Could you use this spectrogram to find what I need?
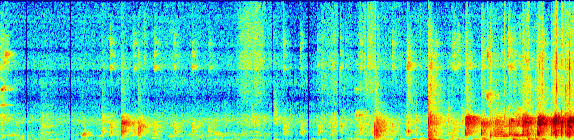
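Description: A table tennis ball clicks sharply back and forth off paddles and the table in a quick rally.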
